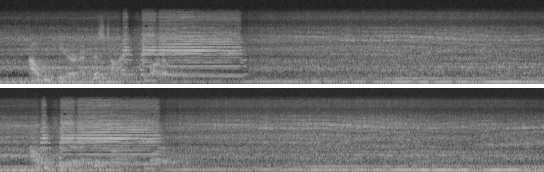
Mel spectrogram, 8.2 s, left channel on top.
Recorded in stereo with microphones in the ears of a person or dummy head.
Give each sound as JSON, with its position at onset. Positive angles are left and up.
{"t": 0.4, "sound": "a man speaking", "side_deg": 60, "distance_m": 1.6}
